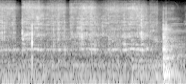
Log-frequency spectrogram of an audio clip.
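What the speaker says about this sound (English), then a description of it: "Just stir it around a little bit." A utensil stirs cooked pork chops in jalapeno onion gravy in a pan, with a few light clinks and scrapes against the pan over a soft, steady sizzle.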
